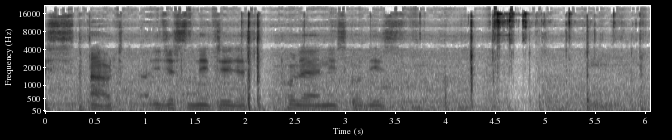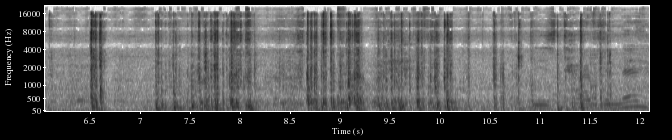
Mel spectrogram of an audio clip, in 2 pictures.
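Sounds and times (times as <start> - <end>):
plastic clatter: 6.5 - 11.8.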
